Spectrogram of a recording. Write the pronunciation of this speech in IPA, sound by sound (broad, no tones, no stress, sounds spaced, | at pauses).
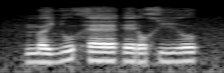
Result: m œ ɪ̯ ʎ u h ɛ | e ɾ o x i ʊ̯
